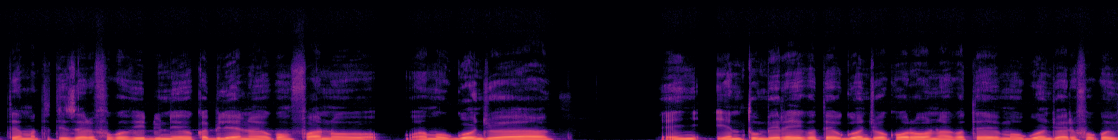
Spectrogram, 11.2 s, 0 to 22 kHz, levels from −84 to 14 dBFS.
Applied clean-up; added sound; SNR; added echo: none; none; none; none.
